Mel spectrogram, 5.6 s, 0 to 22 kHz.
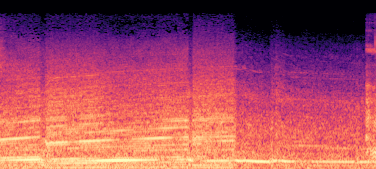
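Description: A McLaren MP4-12C GT3 engine drones steadily at Zandvoort in iRacing, holding a loud, sustained note with shifting pitch through gear changes and corners, brief dips as the throttle lifts.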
